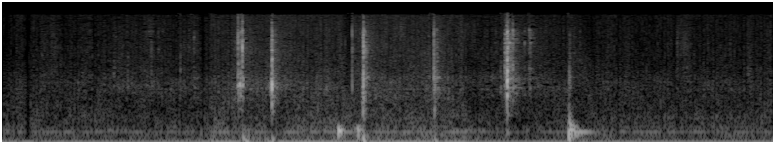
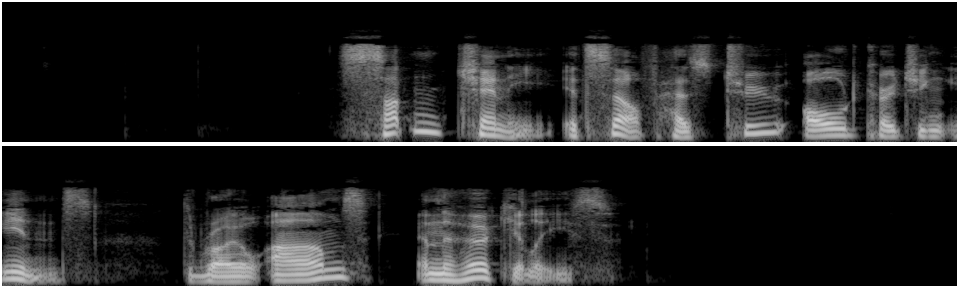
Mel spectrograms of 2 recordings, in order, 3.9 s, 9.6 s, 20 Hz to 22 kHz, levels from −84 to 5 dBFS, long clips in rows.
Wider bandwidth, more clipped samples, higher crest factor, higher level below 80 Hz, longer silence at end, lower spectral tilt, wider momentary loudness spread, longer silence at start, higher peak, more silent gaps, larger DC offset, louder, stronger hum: first, 17 kHz vs 9.4 kHz; neither; first, 34 dB vs 20 dB; first, -50 dBFS vs -64 dBFS; second, 0 s vs 1.75 s; second, -1.5 dB/octave vs -5.5 dB/octave; first, 22 LU vs 14 LU; second, 0 s vs 1.7 s; about the same, 0 dBFS vs -2 dBFS; neither; first, 0.6% vs under 0.1%; second, -29 LUFS vs -20 LUFS; neither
